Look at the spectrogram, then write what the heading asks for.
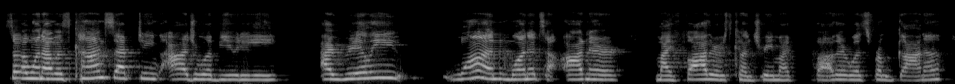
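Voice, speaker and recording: A woman with an American accent and a fairly high voice speaks as an interview guest. She answers reflectively and conversationally. Her manner is candid and explanatory, restating points to stress them. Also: fairly even intonation, measured pace, poor audio. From New York City, USA. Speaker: interview guest, beauty brand founder and CEO.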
